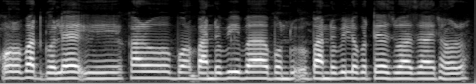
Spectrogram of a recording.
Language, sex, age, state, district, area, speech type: Assamese, female, 60+, Assam, Darrang, rural, spontaneous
